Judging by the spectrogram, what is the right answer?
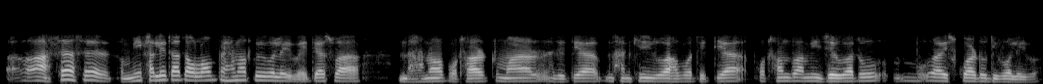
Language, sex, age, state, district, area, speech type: Assamese, male, 18-30, Assam, Charaideo, rural, conversation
